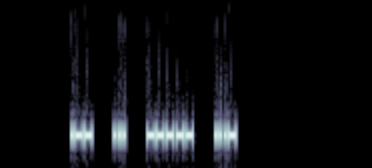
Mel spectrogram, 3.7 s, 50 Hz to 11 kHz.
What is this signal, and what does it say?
Morse code, heard as a keyed tone, about 52 wpm, spaced as for 29 wpm, 700 Hz. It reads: WS0V
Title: USA Call Signs - 3x Character Spacing - 50wpm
